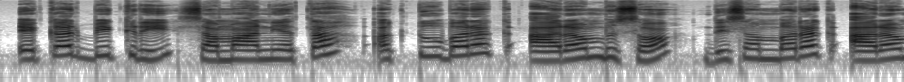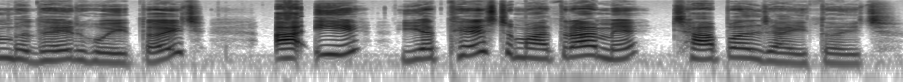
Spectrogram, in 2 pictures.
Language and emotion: Maithili, neutral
